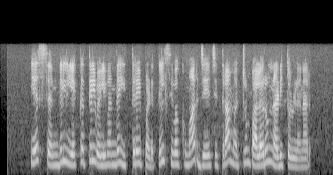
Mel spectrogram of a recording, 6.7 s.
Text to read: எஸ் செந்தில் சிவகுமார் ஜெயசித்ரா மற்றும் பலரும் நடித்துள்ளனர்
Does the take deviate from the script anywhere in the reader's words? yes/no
yes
